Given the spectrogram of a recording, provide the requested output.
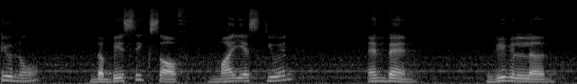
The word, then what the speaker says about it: MySQL: इसको हम pronounce MySQL जैसा कि मैं कर रहा हूँ MySQL करते हैं।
